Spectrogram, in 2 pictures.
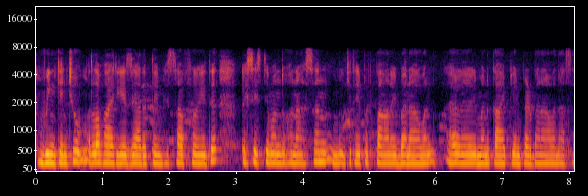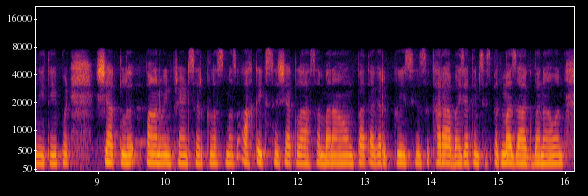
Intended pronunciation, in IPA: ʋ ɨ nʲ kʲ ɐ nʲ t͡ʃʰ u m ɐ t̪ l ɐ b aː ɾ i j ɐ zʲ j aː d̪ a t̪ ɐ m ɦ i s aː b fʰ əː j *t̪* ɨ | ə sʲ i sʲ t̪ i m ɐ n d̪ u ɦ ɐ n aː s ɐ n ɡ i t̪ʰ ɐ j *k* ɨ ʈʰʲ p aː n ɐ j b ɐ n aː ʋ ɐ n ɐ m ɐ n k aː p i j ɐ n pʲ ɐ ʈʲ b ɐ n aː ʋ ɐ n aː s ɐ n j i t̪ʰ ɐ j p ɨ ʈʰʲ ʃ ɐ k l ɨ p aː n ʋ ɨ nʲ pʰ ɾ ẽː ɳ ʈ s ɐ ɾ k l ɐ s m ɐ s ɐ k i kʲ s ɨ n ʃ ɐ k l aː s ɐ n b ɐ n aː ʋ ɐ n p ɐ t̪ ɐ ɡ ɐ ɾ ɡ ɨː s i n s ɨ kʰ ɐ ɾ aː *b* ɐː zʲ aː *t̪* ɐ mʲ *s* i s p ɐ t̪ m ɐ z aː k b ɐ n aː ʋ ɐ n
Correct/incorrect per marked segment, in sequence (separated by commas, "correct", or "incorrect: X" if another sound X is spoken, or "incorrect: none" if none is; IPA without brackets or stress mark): incorrect: d̪, incorrect: p, correct, correct, correct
